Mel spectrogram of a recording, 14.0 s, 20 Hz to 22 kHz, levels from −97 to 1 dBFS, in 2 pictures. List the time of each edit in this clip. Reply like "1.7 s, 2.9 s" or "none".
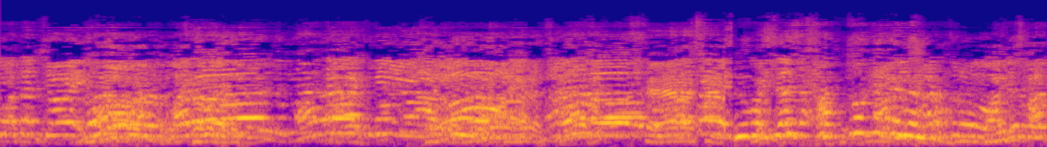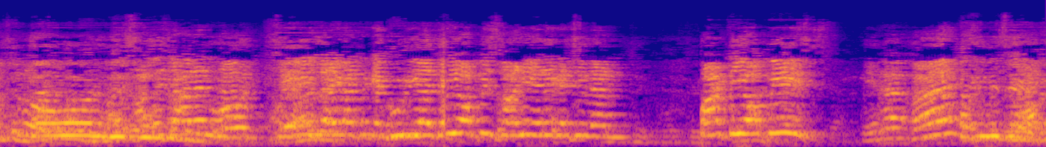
4.9 s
